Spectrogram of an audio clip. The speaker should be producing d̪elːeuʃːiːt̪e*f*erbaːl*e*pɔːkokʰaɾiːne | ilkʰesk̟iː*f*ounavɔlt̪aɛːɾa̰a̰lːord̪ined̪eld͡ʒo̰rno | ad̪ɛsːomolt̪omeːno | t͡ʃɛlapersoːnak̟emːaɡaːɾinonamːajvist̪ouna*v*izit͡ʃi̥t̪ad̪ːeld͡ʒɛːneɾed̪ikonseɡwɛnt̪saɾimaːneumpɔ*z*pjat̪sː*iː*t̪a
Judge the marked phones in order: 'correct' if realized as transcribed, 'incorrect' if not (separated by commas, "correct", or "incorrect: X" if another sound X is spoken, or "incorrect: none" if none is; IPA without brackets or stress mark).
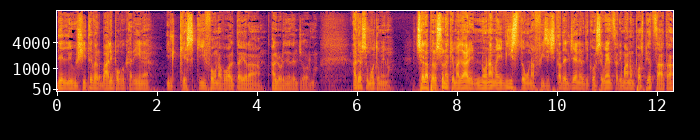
incorrect: v, incorrect: i, correct, incorrect: f, incorrect: s, incorrect: aː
